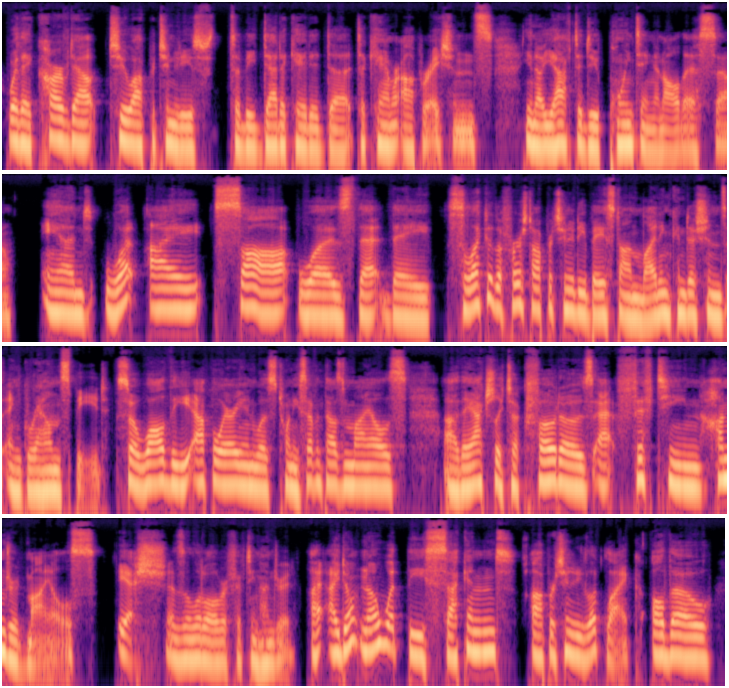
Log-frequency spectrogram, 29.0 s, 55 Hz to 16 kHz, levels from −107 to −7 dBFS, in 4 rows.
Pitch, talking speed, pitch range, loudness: 140 Hz, 155 wpm, 125-160 Hz, -22 LUFS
